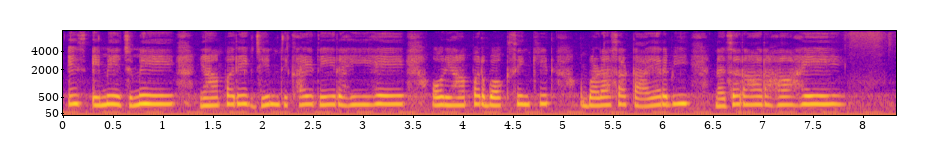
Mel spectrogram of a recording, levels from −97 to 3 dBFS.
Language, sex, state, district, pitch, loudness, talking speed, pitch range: Hindi, female, Rajasthan, Jaipur, 270 Hz, -16 LUFS, 170 wpm, 255-275 Hz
